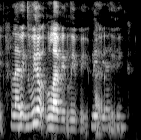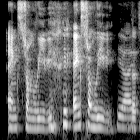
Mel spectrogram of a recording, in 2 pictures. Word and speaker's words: Angstrom: fighting Armstrong where he It's not even Armstrong. We keep saying his name wrong. I just figured this out. You keep saying I keep saying you told me that his name it's not Armstrong. It's Angstrom. Angstrom. Angstrom.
